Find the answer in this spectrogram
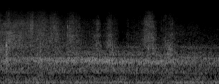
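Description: Soft handling noises: a few faint rustles and light taps as a sheet of paper is set down on carpet, over a faint steady high-pitched hum.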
